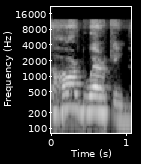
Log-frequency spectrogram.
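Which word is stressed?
working. The stress is on the second word. It is used without a noun, as a predicate. "the stress falls on the second word"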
